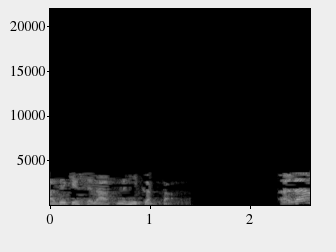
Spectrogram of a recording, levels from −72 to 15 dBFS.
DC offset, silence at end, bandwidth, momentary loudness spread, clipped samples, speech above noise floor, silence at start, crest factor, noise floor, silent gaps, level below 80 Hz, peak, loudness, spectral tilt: under 0.1%; 0 s; 3.9 kHz; 13 LU; under 0.1%; 60 dB; 0 s; 18 dB; -84 dBFS; none; -62 dBFS; -8 dBFS; -24 LUFS; -3 dB/octave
